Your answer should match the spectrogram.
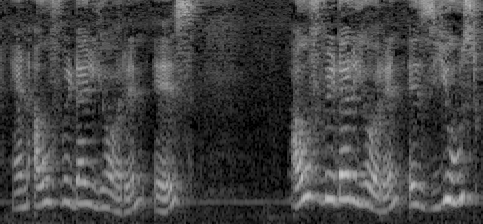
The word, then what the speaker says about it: Auf Wiederhören: Please note the difference and also the pronunciations. It's Auf Wiedersehen and Auf Wiederhören.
